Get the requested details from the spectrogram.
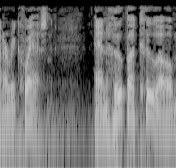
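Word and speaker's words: hupakouo (ὑπακούω): Now, this particular word, obey, is a Greek word pronounced hupakouo, H-U-P-A-K-O-U-O, hupakouo.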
